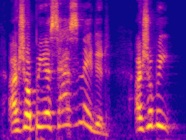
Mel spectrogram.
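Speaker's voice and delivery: high, loud terrified wail; panicked cry. Acted. Trott fearing murder in the chaise, terrified cry. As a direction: cry out in terror, cut off.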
